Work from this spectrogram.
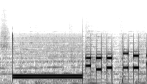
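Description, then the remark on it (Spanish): A steady dial tone hums for over a second, then gives way to a quick run of about seven or eight telephone keypad beeps, each a short two-pitch tone, clear, as a phone number is dialed to place a call. “Bien, mire, quédese en la línea telefónica, vamos a marcarle.”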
